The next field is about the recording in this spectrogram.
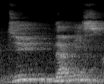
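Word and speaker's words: δύναμις: Dynamis, comme ça se prononce.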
